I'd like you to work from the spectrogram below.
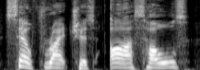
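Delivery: loud, furious high cry; storming-in fury; angry outburst. A narrator's reading. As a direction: spit out in a rage. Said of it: "Shireen stormed through".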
